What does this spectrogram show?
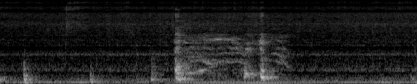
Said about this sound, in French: Pourquoi tu tousses?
